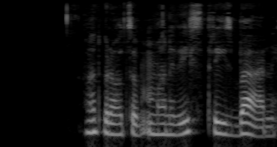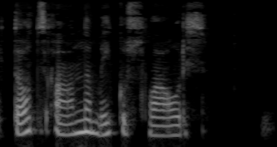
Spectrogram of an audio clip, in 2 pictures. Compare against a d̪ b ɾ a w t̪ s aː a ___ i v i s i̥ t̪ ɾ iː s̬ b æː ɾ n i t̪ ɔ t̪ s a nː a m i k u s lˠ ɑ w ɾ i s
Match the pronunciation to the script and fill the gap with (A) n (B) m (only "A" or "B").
A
